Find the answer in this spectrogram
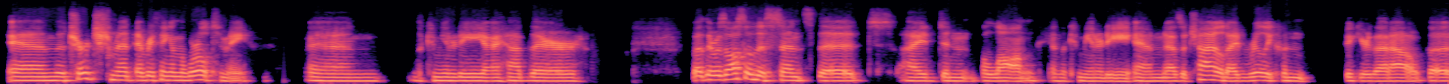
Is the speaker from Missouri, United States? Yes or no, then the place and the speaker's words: no; Ogden, Utah, United States; also born or lived in San Francisco / Houston; now in Seattle, United States; I am originally from Ogden, Utah, and was born and raised there.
